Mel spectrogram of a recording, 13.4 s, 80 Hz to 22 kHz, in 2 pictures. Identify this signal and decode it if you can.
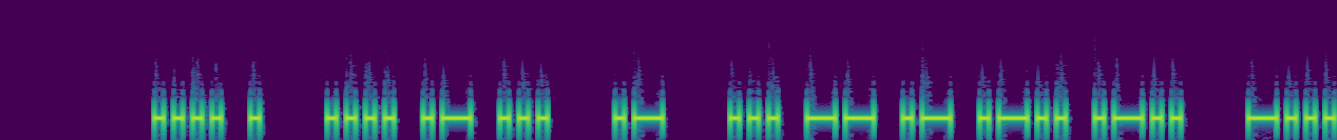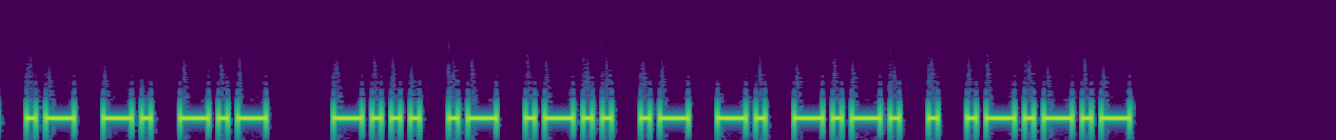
Morse code, heard as a keyed tone, about 25 wpm, 700 Hz. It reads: HE HAS A SMALL BANK BALANCE.
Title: Sentences from Top 1000 Words - Review Part 6 - 25wpm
